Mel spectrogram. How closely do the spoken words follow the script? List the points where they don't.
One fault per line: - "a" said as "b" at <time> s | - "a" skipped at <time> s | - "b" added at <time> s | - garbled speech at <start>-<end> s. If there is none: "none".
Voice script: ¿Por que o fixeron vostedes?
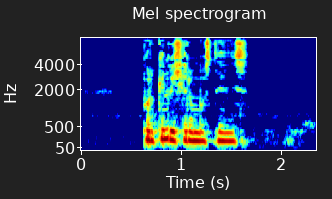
none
